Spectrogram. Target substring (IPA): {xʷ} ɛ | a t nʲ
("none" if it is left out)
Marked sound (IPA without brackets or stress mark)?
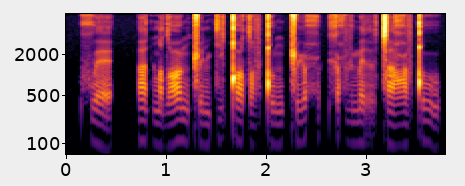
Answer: xʷ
